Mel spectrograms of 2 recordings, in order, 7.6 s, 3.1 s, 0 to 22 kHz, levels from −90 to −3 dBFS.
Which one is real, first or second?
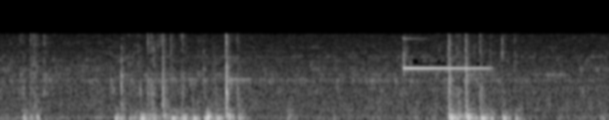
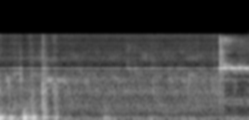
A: first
